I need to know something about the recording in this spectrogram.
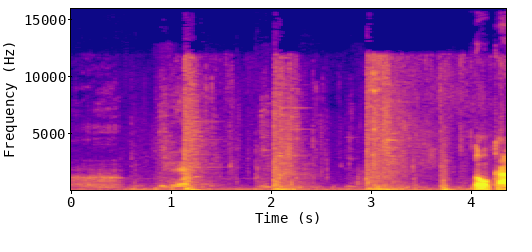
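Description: An axe strikes flesh with heavy, wet thuds.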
